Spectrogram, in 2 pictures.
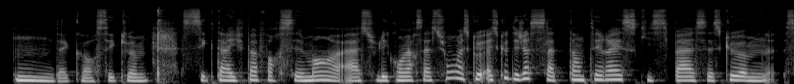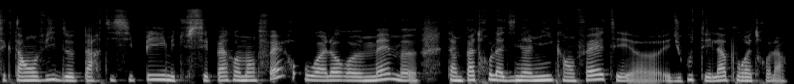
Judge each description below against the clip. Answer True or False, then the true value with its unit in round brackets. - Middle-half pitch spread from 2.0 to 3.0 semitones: True (2.4 semitones)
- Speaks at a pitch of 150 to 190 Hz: True (185 Hz)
